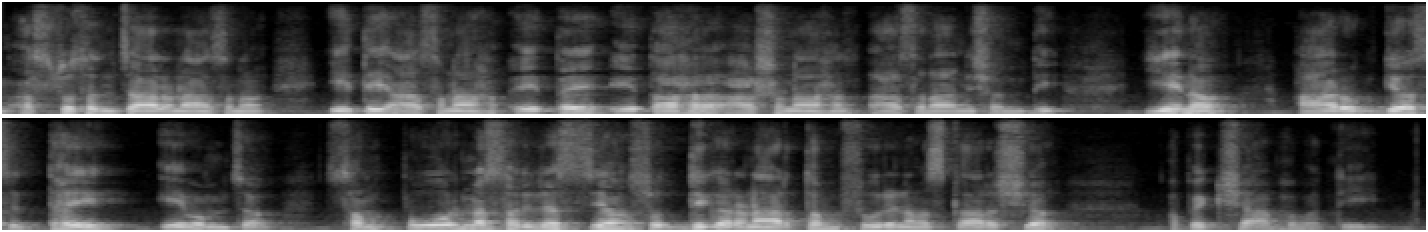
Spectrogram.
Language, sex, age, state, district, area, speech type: Sanskrit, male, 18-30, Odisha, Jagatsinghpur, urban, spontaneous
